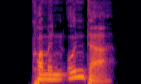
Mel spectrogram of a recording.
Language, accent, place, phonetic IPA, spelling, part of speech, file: German, Germany, Berlin, [ˌkɔmən ˈʊntɐ], kommen unter, verb, De-kommen unter.ogg
- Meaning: inflection of unterkommen: 1. first/third-person plural present 2. first/third-person plural subjunctive I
